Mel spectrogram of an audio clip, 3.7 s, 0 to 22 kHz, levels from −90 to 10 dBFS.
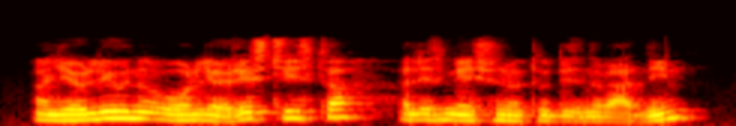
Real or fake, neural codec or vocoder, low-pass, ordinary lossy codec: fake; codec, 16 kHz, 4 kbps, X-Codec, WavLM features, trained on Multilingual LibriSpeech; 7.2 kHz; AAC, 24 kbps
